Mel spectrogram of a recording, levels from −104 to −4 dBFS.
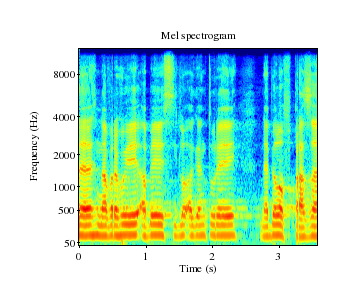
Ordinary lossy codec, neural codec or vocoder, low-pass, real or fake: Opus, 64 kbps; none; 10.8 kHz; real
